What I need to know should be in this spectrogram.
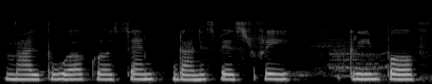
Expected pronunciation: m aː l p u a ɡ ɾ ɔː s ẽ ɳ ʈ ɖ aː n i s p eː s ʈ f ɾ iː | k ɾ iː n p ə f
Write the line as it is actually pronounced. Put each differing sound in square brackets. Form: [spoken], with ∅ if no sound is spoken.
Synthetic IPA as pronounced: m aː l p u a [k] ɾ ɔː s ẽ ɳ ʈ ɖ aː n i s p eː s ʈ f ɾ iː | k ɾ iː [m] p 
